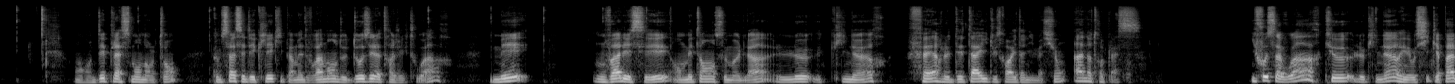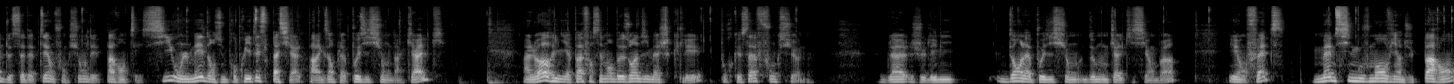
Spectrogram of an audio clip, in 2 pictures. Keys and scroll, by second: 8.8 KP_0, 12.2 KP_0, 16.9 p.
